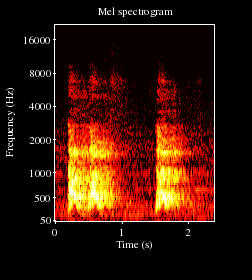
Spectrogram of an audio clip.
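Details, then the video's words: A six-year-old dog in a shelter kennel barks at first and later calms down after seeing a quiet neighbouring dog get fed. Two loud, harmonic barks about one and a half seconds apart, the first doubled. "at 1st he barks but calm neighbor showed way"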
